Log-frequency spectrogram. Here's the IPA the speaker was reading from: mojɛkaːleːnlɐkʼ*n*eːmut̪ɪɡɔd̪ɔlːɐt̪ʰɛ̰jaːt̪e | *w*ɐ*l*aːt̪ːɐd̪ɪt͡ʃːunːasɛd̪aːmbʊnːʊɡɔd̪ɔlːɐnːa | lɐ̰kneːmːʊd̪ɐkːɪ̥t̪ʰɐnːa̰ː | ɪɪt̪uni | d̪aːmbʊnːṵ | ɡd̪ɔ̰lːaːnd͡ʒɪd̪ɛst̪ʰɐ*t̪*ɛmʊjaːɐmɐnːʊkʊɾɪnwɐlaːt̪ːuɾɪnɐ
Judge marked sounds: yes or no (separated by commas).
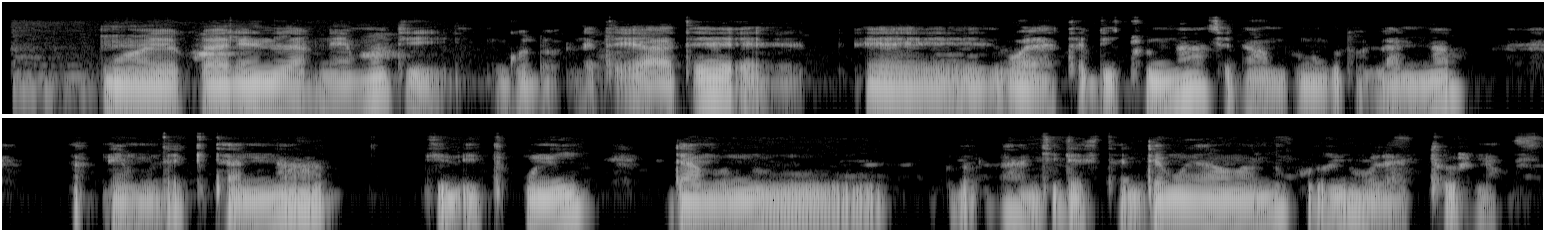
yes, yes, yes, no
